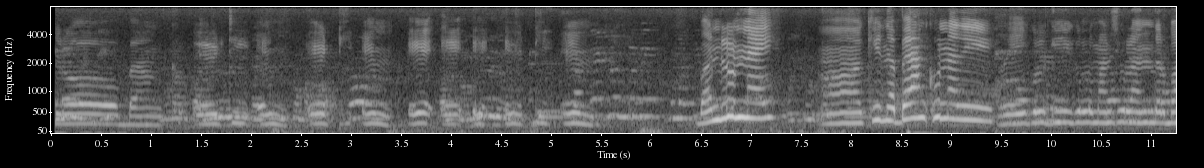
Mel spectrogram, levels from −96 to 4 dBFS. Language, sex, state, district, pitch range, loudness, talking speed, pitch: Telugu, female, Andhra Pradesh, Chittoor, 235-360 Hz, -27 LUFS, 70 wpm, 260 Hz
